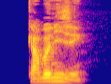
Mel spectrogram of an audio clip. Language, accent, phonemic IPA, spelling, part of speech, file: French, France, /kaʁ.bɔ.ni.ze/, carboniser, verb, LL-Q150 (fra)-carboniser.wav
- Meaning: to char (to burn something to charcoal)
